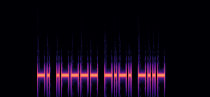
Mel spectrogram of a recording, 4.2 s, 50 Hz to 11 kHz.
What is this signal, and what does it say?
Morse code, heard as a keyed tone, about 32 wpm, 700 Hz. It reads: N1CX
